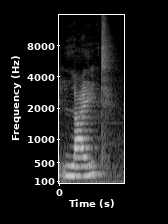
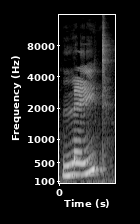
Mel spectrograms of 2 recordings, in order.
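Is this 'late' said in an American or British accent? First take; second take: British; American. First: It is said with a British-like vowel. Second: It is said with an American vowel. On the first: "se identificaria mais com o britânico" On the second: "o americano"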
